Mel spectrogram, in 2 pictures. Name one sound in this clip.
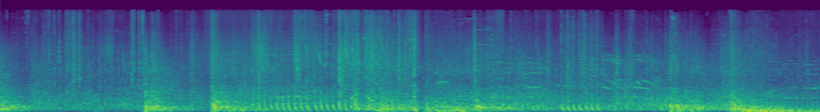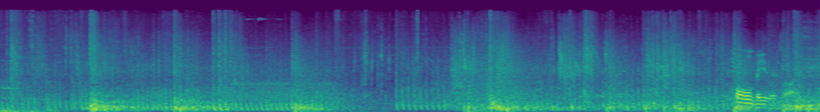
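Rapid gunfire crackles loudly and sharply.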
